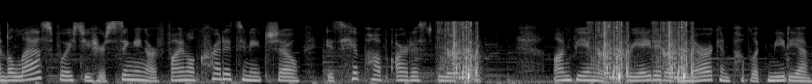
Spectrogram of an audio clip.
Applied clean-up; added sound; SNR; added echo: none; Skateboard; -5 dB; none.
